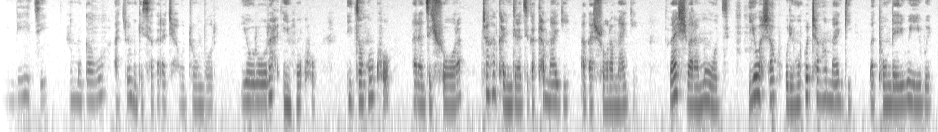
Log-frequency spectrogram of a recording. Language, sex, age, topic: Rundi, female, 18-24, agriculture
